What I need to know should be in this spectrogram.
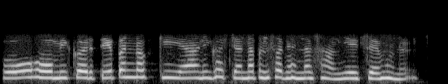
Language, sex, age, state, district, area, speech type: Marathi, female, 18-30, Maharashtra, Ratnagiri, urban, conversation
